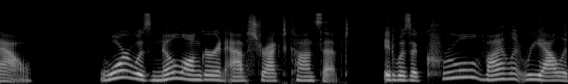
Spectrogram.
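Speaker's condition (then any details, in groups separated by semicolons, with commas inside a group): No condition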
